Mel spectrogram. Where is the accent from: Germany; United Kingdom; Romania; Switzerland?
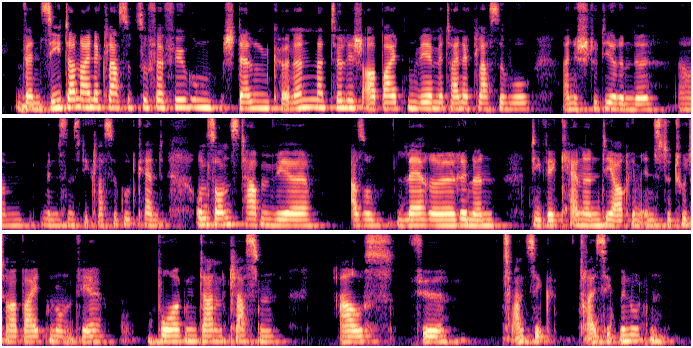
United Kingdom; England; German is a second language; moved away as an adult; now in Austria; also ich komme aus Großbritannien, aus mhm. England, aber ich wohne schon seit über 30 Jahren in Österreich insgesamt.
